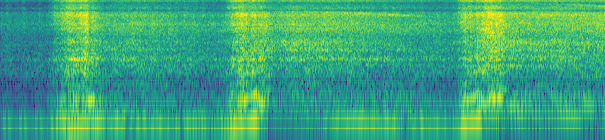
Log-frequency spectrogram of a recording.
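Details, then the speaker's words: Cummins diesel truck after new fuel pressure sensor fitted without thread tape: steady low rumble with clean throttle blips rising and settling evenly; good fuel pressure, less smoke, runs smooth. "You can hear how smooth she's running now. We're getting good fuel pressure now. A lot less smoke."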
